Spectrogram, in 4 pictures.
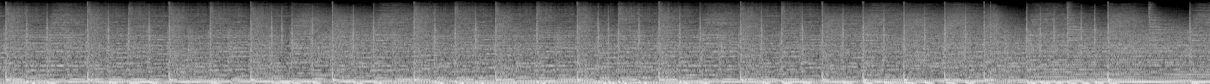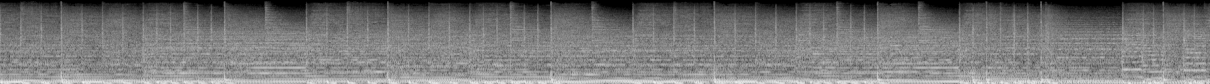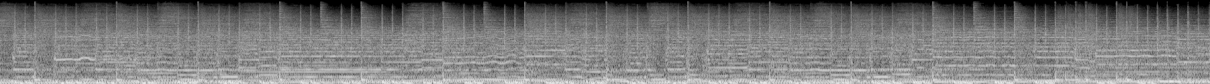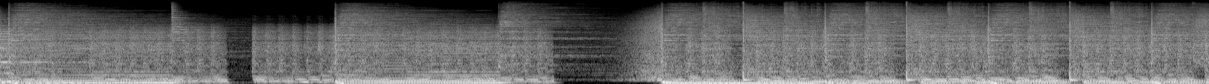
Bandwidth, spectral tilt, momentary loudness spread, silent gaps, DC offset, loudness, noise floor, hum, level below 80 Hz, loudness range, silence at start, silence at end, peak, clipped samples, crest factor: over 20 kHz; -4.5 dB/octave; 4 LU; none; under 0.1%; -11 LUFS; -37 dBFS; none; -16 dBFS; 5 LU; 0 s; 0 s; 0 dBFS; under 0.1%; 10 dB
